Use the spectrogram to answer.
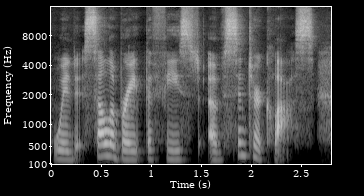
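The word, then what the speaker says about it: Sinterklaas: celebrate the Feast of sinter class which is the Dutch pronunciation of Saint Nicholas people would begin this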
